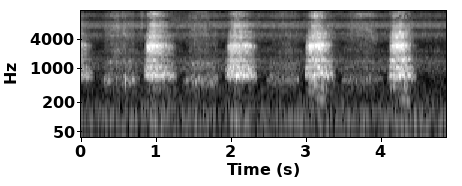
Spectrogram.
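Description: Deep, loud rhythmic breaths taken during a conscious connected breathwork exercise, four strong whooshing inhale-exhale surges about a second apart, close and steady with no talking.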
